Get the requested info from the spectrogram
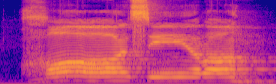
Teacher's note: خا کو موٹا کر کے پڑھنا ہے اور 1 الف کی مقدار کھینچنا بھی ہے، خا کے بعد الف ہے، سین میں سیٹی نکالیں گے، را کو موٹا کر کے پڑھیں گے۔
